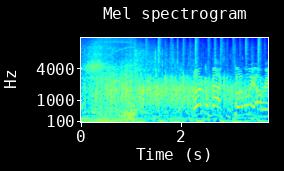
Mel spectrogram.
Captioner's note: audience applauding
